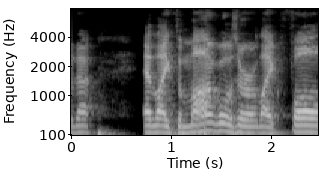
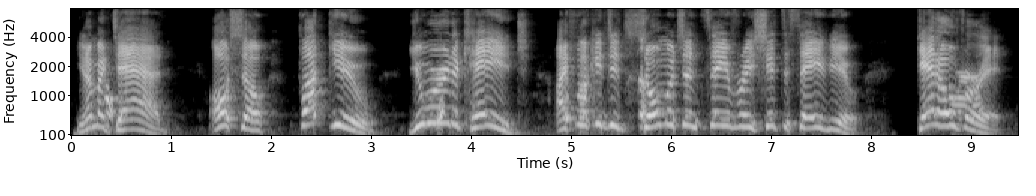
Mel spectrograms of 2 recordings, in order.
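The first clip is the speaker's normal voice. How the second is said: higher, louder, shouted at the uncle; furious yelling; 10 semitones higher, 7 dB louder than usual. Retold or imitated. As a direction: yell it like a rebellious nephew. Player shouting at uncle in quarrel.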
